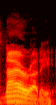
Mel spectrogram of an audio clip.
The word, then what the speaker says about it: Nairati: Yes, Nairati. It rhymes with Maserati.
